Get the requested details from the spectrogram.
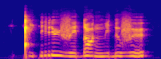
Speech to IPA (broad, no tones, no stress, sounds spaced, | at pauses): ǃ i̤ ʔ r y v e ɗ ɑ ŋ͡m i ɗ ɯ v ø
